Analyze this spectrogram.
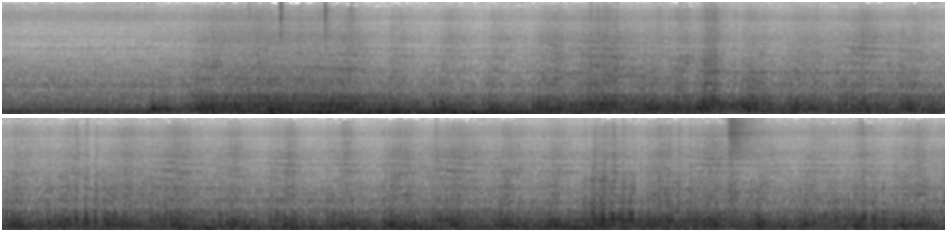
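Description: Freight train passing close by: the diesel locomotive's engine runs steadily as it approaches, and about two and a half seconds in it goes by loudly, followed by a long string of railcars rolling past with rhythmic wheel clatter.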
